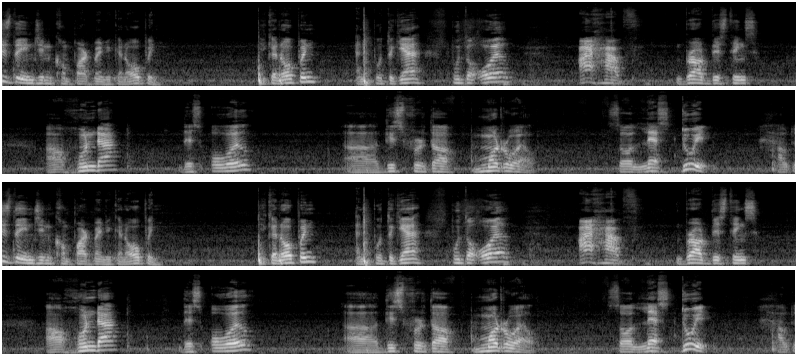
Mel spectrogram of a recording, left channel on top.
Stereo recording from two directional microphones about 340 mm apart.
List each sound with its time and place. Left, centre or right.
0.0 s speech: right
2.6 s speech: right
